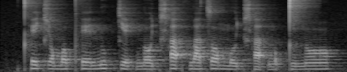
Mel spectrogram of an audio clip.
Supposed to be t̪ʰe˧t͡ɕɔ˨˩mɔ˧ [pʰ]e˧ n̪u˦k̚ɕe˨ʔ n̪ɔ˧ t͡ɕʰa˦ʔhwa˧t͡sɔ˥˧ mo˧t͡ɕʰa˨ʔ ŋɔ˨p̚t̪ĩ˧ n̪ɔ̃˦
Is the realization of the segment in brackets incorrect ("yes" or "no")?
no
